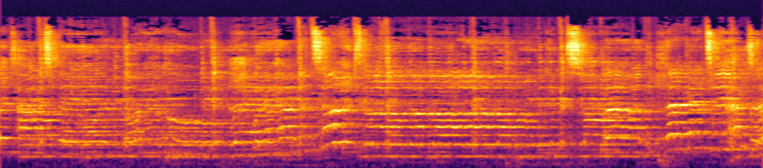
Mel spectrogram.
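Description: Two female voices singing a pop song together to a lightly strummed ukulele, with long held notes through the middle.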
